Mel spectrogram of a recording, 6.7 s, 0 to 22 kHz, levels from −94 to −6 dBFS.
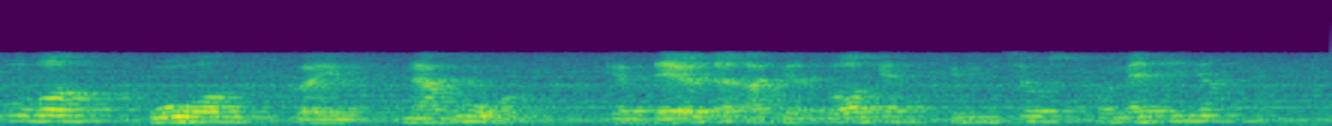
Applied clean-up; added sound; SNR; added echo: none; Engine; 12 dB; reverberation time 0.9 s.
